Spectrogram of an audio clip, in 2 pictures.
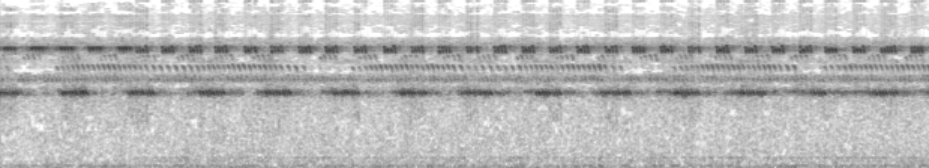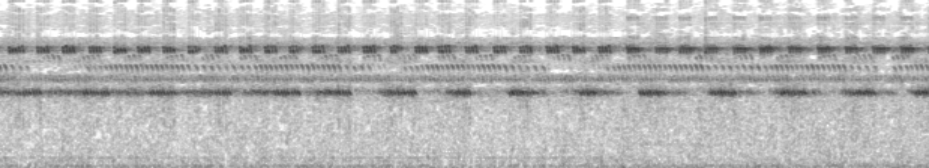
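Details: Shrill cricket song, with rhythmic bursts of chirps beating quickly over an unbroken high-pitched hum, dense and even from start to finish.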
